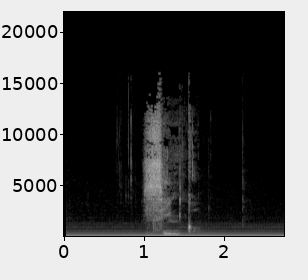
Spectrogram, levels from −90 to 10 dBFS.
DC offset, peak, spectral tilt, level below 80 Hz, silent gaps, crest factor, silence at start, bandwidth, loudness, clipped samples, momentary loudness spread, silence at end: under 0.1%; -8 dBFS; -1 dB/octave; -52 dBFS; none; 24 dB; 0.05 s; 16 kHz; -22 LUFS; under 0.1%; 26 LU; 0 s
